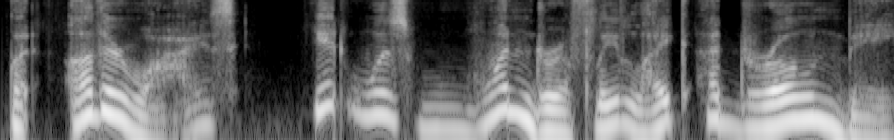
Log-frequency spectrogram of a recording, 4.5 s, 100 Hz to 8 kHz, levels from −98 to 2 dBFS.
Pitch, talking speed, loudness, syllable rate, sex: 160 Hz, 120 wpm, -17 LUFS, 4.2 syllables/s, male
